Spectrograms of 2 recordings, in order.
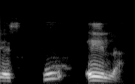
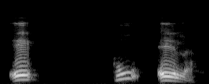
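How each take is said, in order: First: The s sound before the c is pronounced. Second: The s sound before the c is dropped. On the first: This is the word as it should be said. The speaker calls it right. "en vez de decir escuela" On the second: This is how a child with speech difficulties says it. The speaker calls it wrong. "dice ecuela"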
